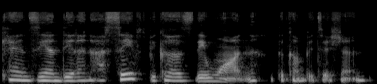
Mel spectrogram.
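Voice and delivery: unvoiced, secretive whisper. Recapping the show to viewers, in a hushed whisper. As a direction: breathe it like a juicy secret. Revealing who is safe.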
